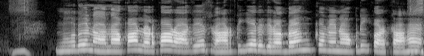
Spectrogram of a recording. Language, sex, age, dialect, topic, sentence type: Hindi, female, 31-35, Awadhi Bundeli, banking, statement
